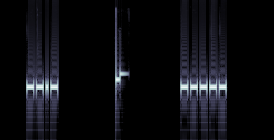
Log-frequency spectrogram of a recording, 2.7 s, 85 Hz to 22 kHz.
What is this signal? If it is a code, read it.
Morse code, heard as a keyed tone, about 50 wpm, 700 Hz. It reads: Q 0
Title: Single Letter-Number Alt - Rapid-Fire 50wpm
